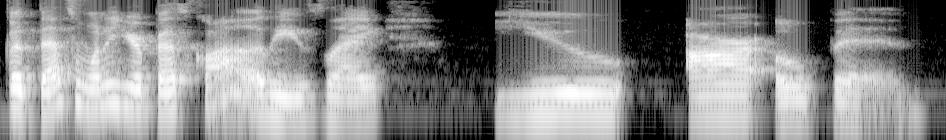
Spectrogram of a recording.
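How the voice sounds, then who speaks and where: Low-voiced woman doing a tarot reading, laid-back and blunt, giggles a lot, kinda muffled lo-fi audio. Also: expressive, slow. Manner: chatty, laughs often, frank, filler-heavy. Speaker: tarot reader. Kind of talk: casual tarot reading to camera.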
